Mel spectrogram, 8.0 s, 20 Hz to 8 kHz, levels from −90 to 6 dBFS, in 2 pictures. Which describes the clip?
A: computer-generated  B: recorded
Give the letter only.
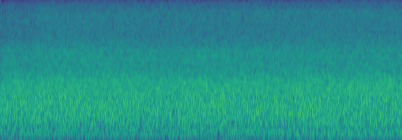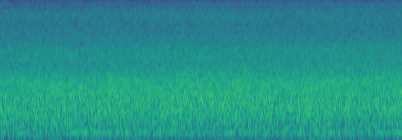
A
